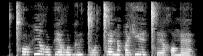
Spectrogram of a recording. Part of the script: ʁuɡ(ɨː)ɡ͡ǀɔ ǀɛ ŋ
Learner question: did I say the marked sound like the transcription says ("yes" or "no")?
yes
